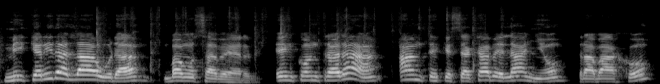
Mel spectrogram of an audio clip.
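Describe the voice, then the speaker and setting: A man's voice: high voice, animated, slow, fairly bright tone, slight background noise. A man doing a live tarot reading, theatrical and teasing, calling viewers darling and laughing often. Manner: laughs often between phrases. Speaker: tarot reader.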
